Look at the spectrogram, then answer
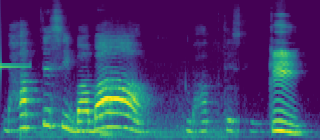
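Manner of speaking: put-on bratty, whining kid voice.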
